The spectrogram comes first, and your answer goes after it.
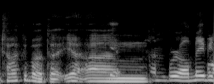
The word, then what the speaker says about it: tumbril: Can you tell me about the word tumbler? Or how do you say Yeah, we it? can. Yeah, we can definitely talk about that. Yeah. Yeah, tumbril.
